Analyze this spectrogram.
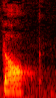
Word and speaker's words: talk: english like we write talk t-a-l-k in english but the letter l is silent there but we still write it but we don't pronounce it but in shorthand we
